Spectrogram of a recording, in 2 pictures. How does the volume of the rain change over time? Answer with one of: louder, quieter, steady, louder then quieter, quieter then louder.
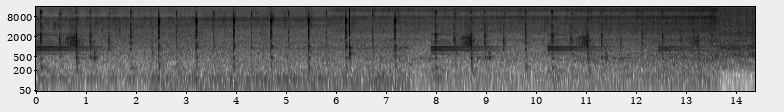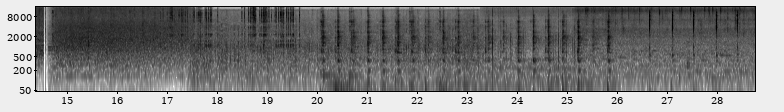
louder then quieter.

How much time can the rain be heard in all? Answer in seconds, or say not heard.
29 s.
